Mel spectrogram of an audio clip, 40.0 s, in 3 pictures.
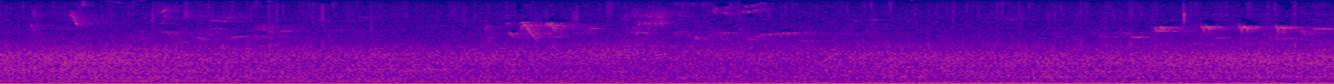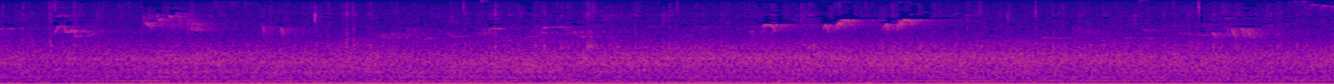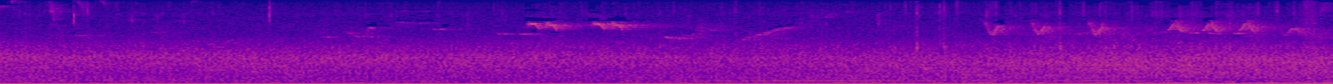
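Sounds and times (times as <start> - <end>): steady outdoor hiss: 0.0 - 40.0
faint clicks: 0.2 - 6.8, 7.4 - 29.5
birds chirping: 0.2 - 28.8, 29.9 - 40.0.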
